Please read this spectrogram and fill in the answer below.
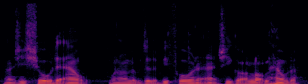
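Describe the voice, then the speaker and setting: A man's voice: fairly low pitch, monotone, very fast, gravelly, dark tone, slight background noise. A man giving casual, unscripted hands-on commentary as he builds an electronics project, murmuring along while he works. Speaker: hobbyist electronics builder and presenter.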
